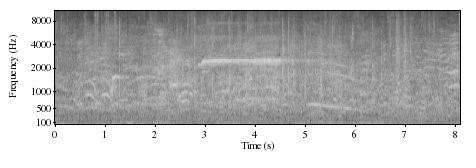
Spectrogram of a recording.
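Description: Footballers shouting calls to one another across an Australian rules football ground, with one steady umpire's whistle blast lasting about a second and a half, about three seconds in.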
